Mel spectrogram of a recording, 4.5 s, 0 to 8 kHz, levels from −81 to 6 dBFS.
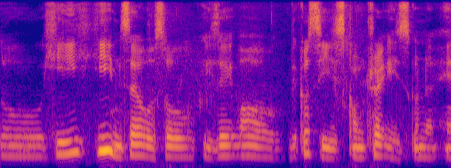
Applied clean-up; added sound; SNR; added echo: neural mask model Resemble Enhance denoiser.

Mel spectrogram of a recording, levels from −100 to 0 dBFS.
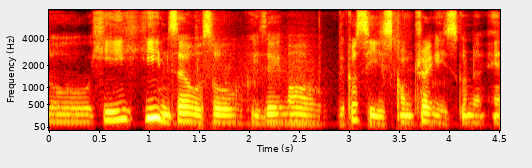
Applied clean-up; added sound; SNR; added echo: neural mask model RNNoise.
